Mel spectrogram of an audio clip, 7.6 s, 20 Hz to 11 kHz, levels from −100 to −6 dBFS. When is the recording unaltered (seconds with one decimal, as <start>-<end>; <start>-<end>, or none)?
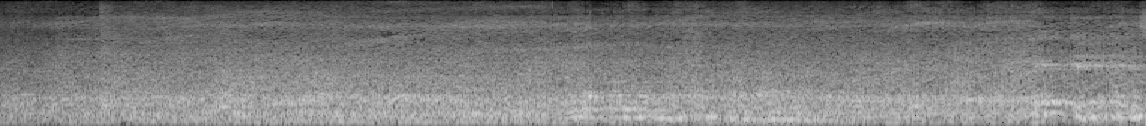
0.0-3.6; 4.7-5.8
